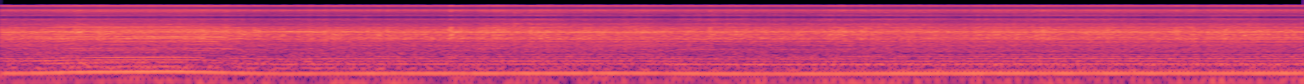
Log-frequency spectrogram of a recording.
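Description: Quad bike (ATV) engine running steadily under way, a constant low drone that wavers briefly in pitch during the first couple of seconds, heard from aboard.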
